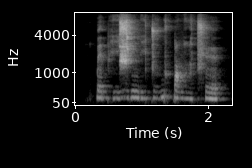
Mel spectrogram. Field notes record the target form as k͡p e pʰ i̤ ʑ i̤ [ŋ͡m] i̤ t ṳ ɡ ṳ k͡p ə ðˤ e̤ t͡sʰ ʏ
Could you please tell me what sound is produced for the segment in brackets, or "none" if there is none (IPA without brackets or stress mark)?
ŋ͡m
